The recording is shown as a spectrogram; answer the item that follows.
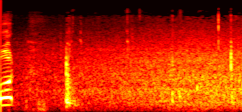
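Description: Steady rushing of sea water washing around a wooden jetty and onto the beach, growing slowly louder, with a single short knock, likely a footstep on the jetty boards, about two-thirds of a second in.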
